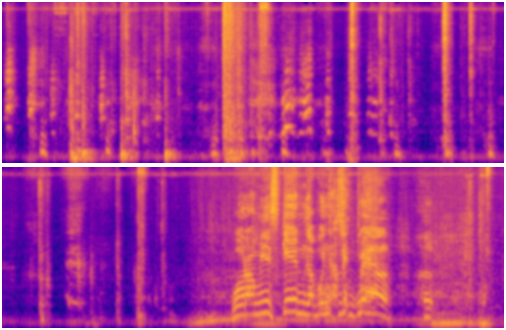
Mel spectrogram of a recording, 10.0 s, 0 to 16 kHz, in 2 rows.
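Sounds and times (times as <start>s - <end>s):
faint laughter: 0.0s - 4.2s
sharp clicks and knocks: 3.4s - 6.8s.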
